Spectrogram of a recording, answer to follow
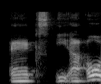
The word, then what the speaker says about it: xiao: X XIAO misalnya. XIAO ya bacanya Xiao.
